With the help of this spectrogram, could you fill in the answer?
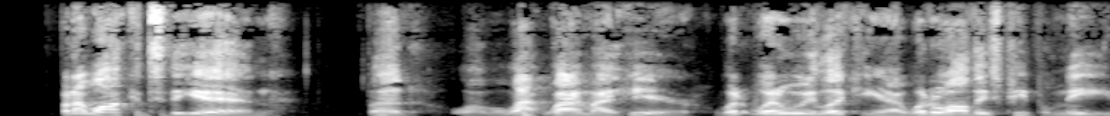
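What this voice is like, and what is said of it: Obama impression with his cadence. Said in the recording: “Obama ... his charisma and voice ... I'm sitting here thinking of the voice ... with his cadence and everything else”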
